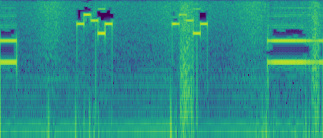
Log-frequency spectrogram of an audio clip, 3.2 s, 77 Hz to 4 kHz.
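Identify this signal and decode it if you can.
Five-tone selective call (ZVEI), heard as quick runs of five tones, tones of about 70 ms. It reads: 88958
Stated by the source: ZVEI five-tone selective call received with an SDR.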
